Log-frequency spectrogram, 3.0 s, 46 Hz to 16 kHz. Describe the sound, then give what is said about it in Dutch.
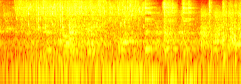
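Loud crunching and chewing, a dense crackly texture with sharper bites near the end, as six crispy McDonald's Spicy Chicken McNuggets are eaten. No one speaks. “Je luisterde naar 6 knapperige Spicy Chicken McNuggets.”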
